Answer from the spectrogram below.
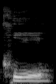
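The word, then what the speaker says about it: Korps: confirmed uh that def Corps of C def core of C corp corp what am I supposed to say Phil core def core c silent P basically silent P silent P def core of Creek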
